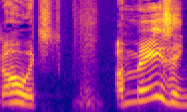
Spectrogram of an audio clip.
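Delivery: thrilled patient. Retold or imitated. Pitcher telling his doctor about rehab, excited and high. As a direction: gush about the new therapist. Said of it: "he was high as a kite".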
